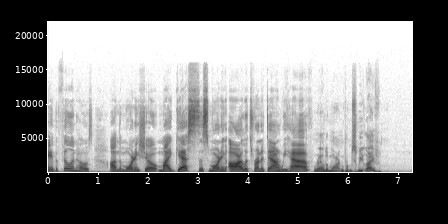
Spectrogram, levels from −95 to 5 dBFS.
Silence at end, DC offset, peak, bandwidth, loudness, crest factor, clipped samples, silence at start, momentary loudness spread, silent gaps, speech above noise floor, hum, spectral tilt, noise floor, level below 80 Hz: 0.65 s; under 0.1%; -6 dBFS; 16 kHz; -22 LUFS; 18 dB; under 0.1%; 0 s; 10 LU; none; 35 dB; none; -4 dB/octave; -57 dBFS; -40 dBFS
